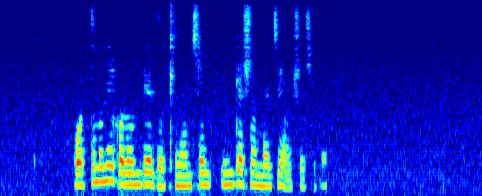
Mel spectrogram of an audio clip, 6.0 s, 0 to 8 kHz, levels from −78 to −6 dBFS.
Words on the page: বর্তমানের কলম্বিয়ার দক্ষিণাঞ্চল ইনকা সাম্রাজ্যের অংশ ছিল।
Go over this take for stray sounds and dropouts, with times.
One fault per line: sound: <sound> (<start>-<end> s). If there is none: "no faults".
no faults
